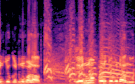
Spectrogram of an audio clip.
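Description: A dog whimpering and yipping in a run of high cries that rise and fall in pitch, starting under a second in, after a few words from a man.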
